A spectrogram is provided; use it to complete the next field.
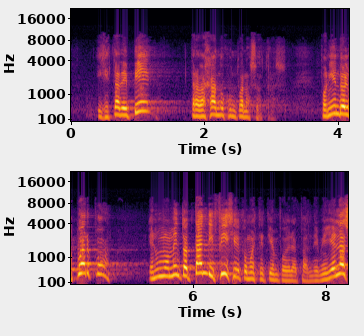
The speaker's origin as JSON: {"language": "Spanish", "region": "Buenos Aires", "country": "Argentina", "said": "O que soy porteño, tal vez, tal vez."}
